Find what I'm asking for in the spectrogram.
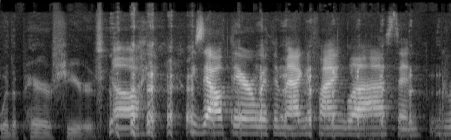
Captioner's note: laughs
